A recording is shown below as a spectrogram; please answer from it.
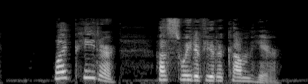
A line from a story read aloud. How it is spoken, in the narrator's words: She smiled without astonishment and said happily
